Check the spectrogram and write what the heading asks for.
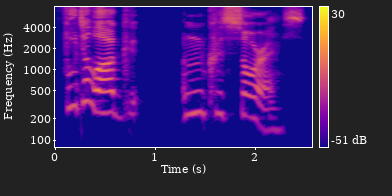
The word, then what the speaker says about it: Futalognkosaurus: Futalognkosaurus. Futalognkosaurus. GNK together. Come on. Why would you do that to us? Futalognkosaurus. Futalognkosaurus. Futalognkosaurus. Futalognosaurus.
